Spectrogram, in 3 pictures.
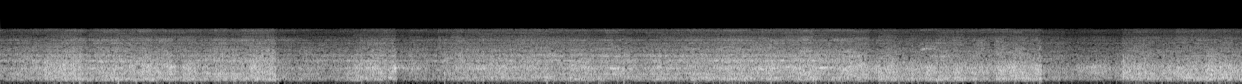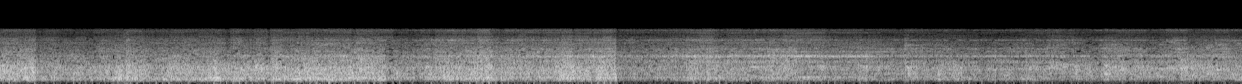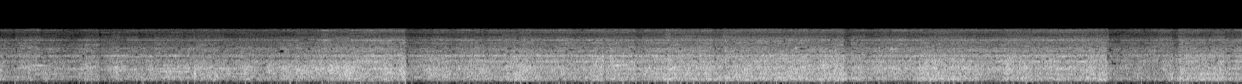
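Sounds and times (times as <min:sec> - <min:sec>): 
Oigawa Railway 421 series train running on departure from Sasamado Station: 0:00.0 - 0:37.2.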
